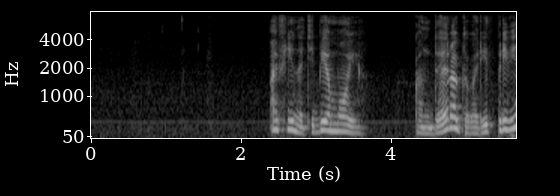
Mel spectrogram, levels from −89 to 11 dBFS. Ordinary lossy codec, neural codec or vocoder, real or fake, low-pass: none; none; real; 7.2 kHz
